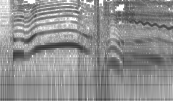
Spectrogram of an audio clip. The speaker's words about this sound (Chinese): 白狐狸重重的撞上了一个车门。原来是柴犬夫人正准备下车，他一开门，白狐狸就撞了上来。随着一声惨叫，车门上留下了一个狐狸形状的大洞。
